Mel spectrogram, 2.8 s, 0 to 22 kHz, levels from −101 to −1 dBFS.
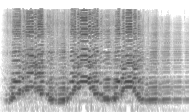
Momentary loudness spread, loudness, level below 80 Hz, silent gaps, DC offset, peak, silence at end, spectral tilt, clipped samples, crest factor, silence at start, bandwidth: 15 LU; -29 LUFS; -82 dBFS; none; under 0.1%; -14 dBFS; 0 s; 2 dB/octave; under 0.1%; 20 dB; 0.1 s; 16.5 kHz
